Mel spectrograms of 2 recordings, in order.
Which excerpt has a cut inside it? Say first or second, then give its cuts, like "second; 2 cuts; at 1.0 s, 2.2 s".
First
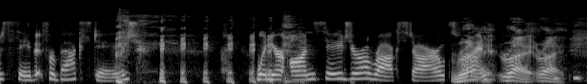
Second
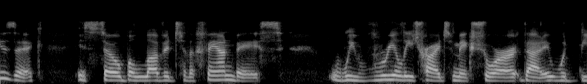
first; 1 cut; at 4.4 s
